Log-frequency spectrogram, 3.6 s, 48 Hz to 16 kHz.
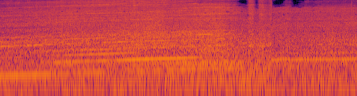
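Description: Porsche 911 RSR race car engine in a racing game at Lime Rock, a steady mid-level drone with rising harmonic whine as it accelerates, heard alone without talk.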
